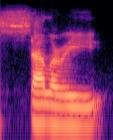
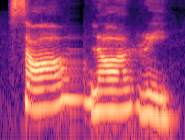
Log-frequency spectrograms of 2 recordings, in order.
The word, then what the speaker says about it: Salari: the salary yeah salary how do you say it salari salari okay okay sounds much better than salary right salary okay uh so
